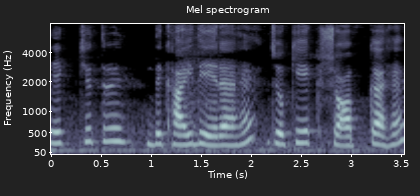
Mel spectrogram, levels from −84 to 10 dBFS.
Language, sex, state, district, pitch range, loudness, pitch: Hindi, female, Uttar Pradesh, Muzaffarnagar, 225-275 Hz, -19 LUFS, 245 Hz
